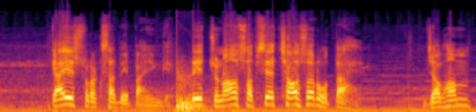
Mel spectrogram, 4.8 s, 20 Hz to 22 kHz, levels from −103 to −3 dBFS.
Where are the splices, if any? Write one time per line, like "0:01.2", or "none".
0:01.9

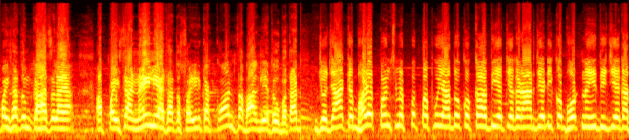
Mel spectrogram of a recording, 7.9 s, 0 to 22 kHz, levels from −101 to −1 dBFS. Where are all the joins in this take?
0:03.7

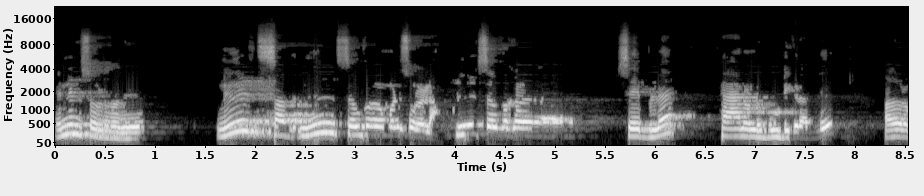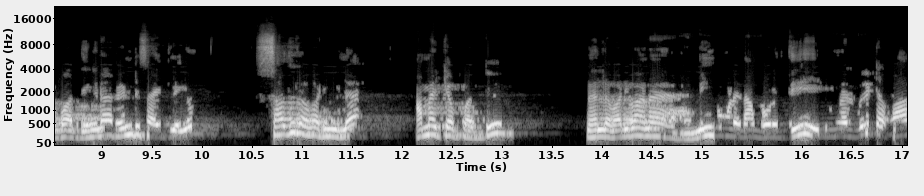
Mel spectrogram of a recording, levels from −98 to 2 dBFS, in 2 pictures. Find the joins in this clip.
none

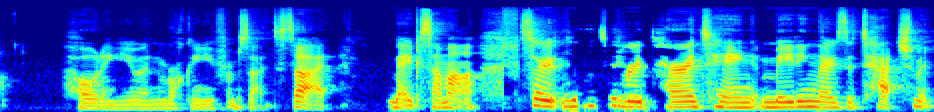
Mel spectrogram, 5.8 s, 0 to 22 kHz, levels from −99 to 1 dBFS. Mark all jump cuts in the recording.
0:03.2

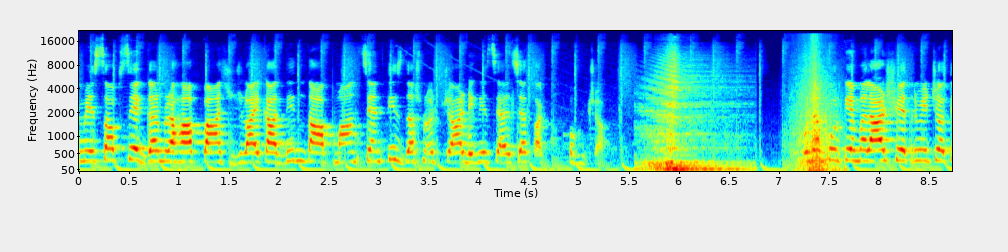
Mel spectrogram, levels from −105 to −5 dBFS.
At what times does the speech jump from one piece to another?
0:05.4
0:07.3

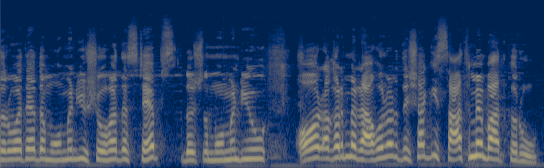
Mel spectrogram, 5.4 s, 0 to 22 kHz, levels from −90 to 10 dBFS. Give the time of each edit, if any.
0:02.8

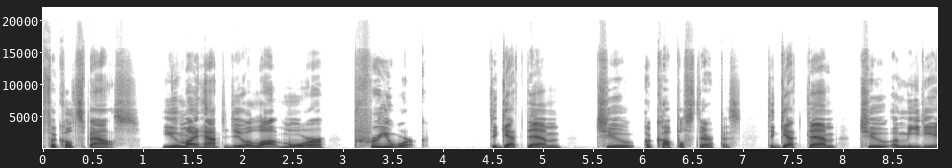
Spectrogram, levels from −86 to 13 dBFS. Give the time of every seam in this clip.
0:01.1

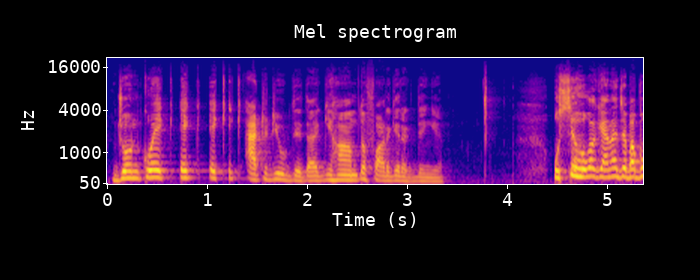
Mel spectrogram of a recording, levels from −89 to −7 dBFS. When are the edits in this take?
none

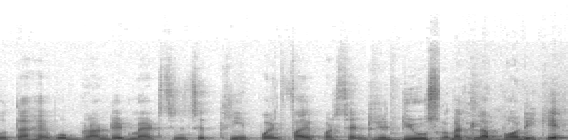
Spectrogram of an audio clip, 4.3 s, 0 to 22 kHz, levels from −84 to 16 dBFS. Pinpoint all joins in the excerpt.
0:03.3

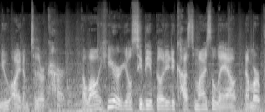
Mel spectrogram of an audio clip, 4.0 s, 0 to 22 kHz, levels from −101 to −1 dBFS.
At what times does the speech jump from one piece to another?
0:01.1

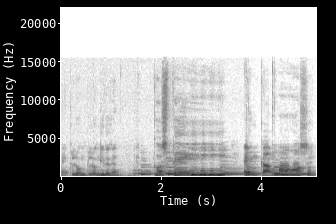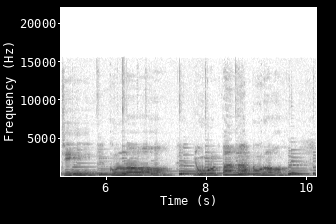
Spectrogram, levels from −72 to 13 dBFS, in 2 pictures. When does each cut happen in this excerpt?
0:01.4

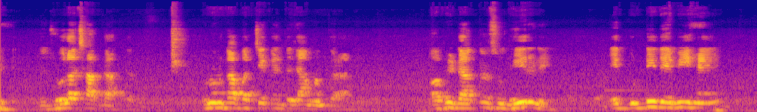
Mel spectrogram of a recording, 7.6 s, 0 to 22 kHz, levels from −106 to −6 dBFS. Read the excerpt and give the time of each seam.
none

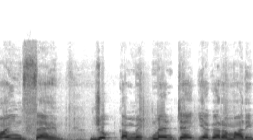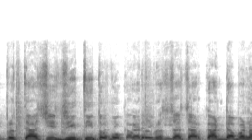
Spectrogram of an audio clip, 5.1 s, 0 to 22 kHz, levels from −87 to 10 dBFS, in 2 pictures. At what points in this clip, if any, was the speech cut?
0:04.0

